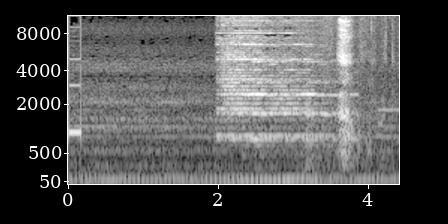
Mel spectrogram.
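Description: Glitchy logo-sting sound effects over a low steady hum. About halfway through, a cluster of thin, high screeching tones starts suddenly and runs on, ending in a short swish just before the end.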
